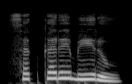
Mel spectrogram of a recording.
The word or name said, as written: ಸಕ್ಕರೆಬೀರು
